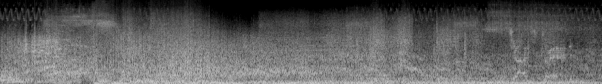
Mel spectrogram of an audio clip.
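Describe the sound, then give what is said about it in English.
Heavy cannon fire from a motorbike-mounted cannon pounds away in a rapid, continuous barrage mixed with booming explosions, loud, filling the whole stretch with a dense roar of blasts. “Bike cannon!”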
